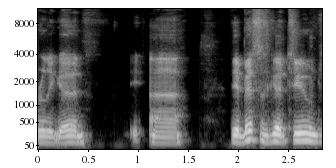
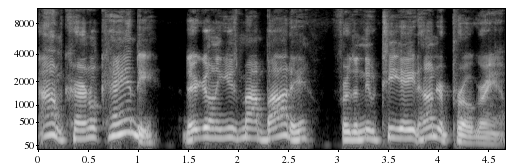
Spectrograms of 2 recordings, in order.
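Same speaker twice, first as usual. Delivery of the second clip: put-on Southern accent, pitched up; 8 semitones higher than usual. Describing a deleted scene where the character's voice was dubbed: Colonel Candy southern accent. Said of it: "they give him like a southern accent. He's like".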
